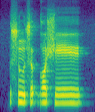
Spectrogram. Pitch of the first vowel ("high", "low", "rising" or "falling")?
falling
